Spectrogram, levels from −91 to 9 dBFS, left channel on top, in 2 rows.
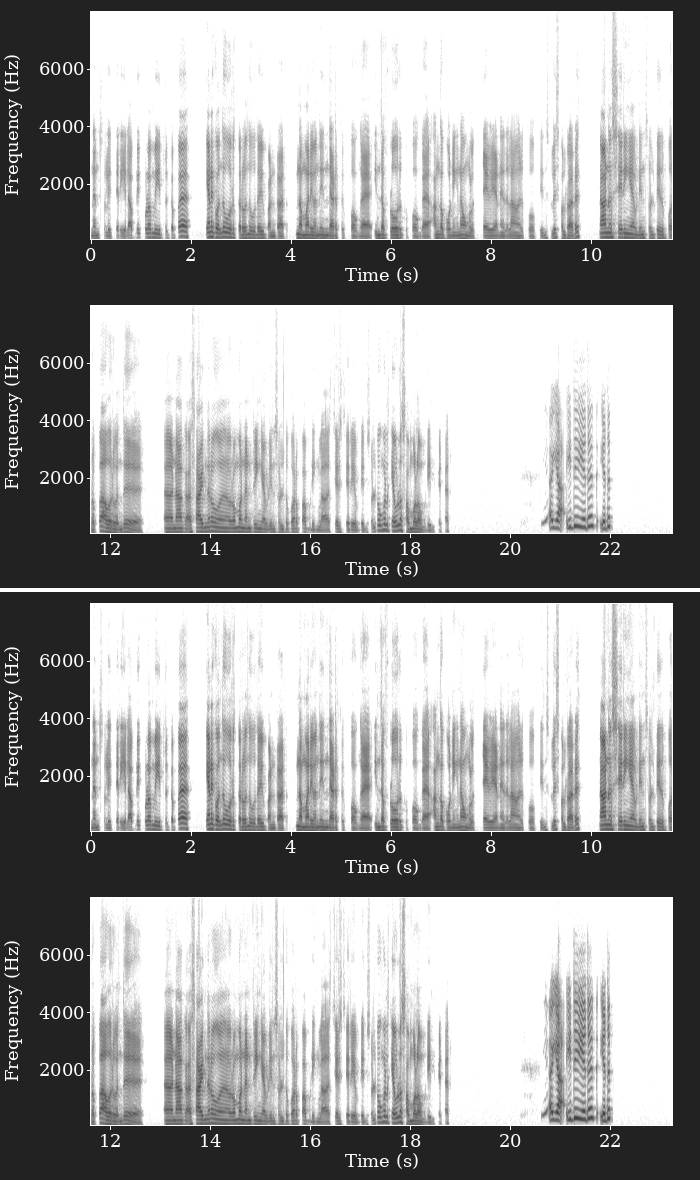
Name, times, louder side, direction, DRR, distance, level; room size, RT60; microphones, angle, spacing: voice 1, 0.0-2.0 2.3-4.9 5.2-9.8 10.2-12.7 13.1-18.8, right 3 dB, 40° right, 1.2 m, -32 dB
voice 2, 20.6-22.1, right 7 dB, 80° right, 0.4 m, -26 dB
open air
head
